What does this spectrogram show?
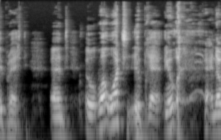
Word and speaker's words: Brecht: it somewhere, and then I was how is pronounced? Tell me, and you said just say Brecht.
